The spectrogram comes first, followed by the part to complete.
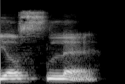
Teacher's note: huruf lamnya jangan sampai ikutan tebal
